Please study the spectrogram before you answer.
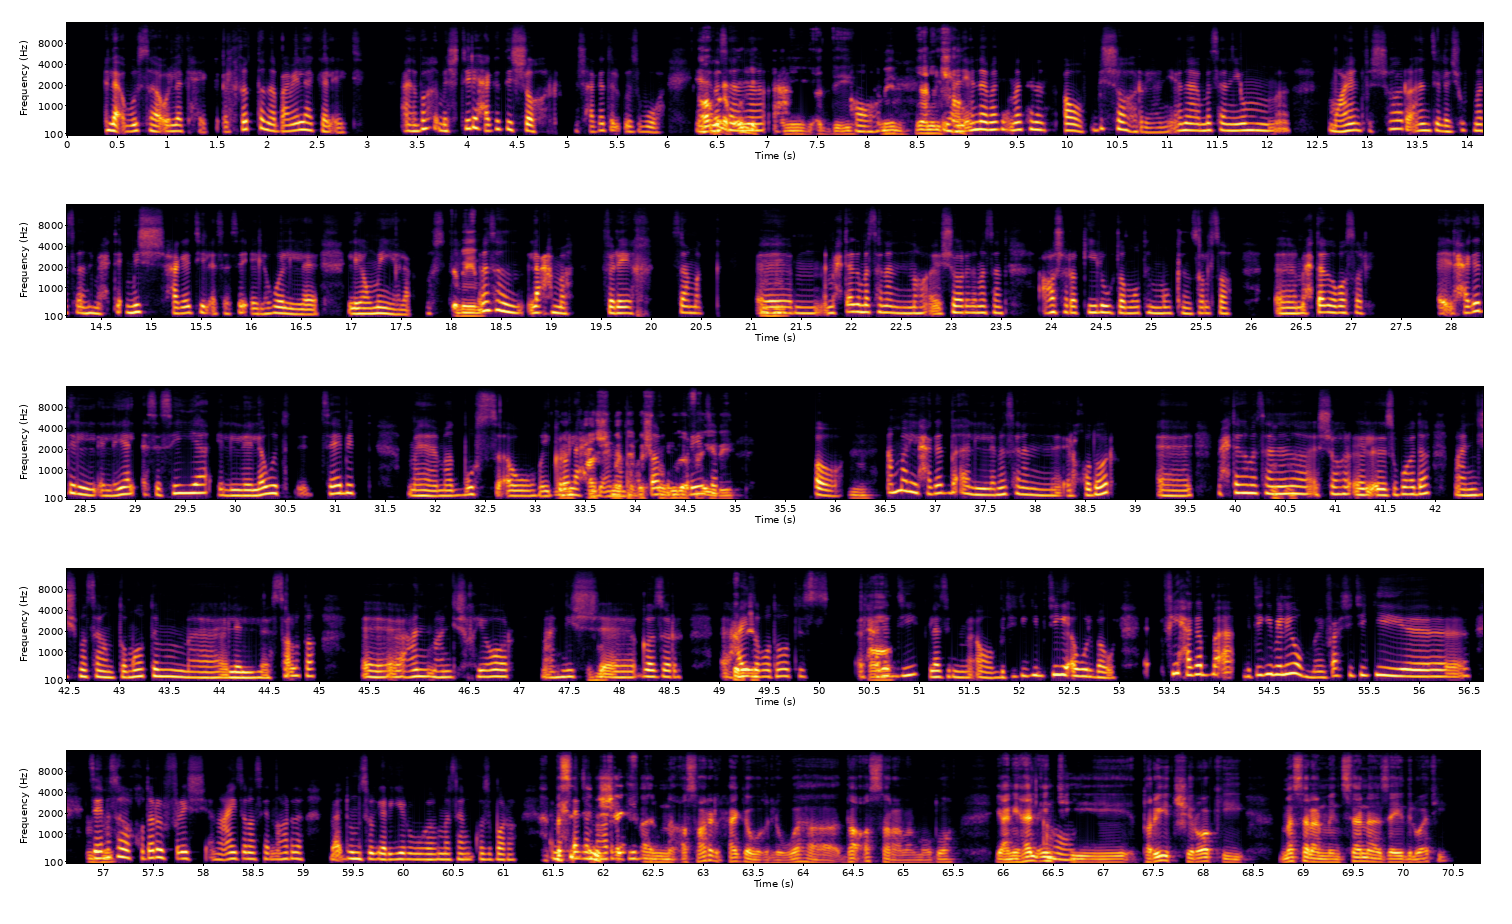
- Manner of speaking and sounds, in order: tapping; in English: "الفريش"; other background noise
- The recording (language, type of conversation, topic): Arabic, podcast, إزاي تخطط لوجبات الأسبوع بطريقة سهلة؟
